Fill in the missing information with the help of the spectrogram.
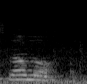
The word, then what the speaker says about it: Shlomo: The mo in the name Shlomo ends with that syllable. Shlomo. Slow motion.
